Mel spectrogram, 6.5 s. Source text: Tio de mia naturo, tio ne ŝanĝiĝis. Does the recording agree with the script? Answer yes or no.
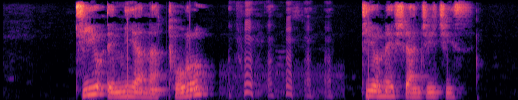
yes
